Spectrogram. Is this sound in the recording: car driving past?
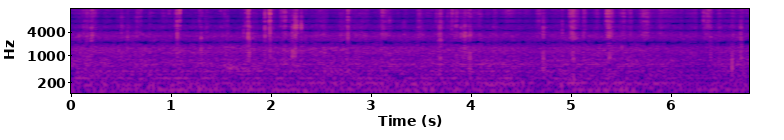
no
